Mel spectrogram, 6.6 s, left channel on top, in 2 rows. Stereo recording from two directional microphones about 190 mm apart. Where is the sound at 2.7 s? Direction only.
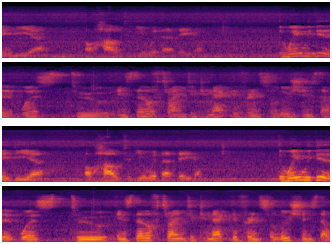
50° right (ahead or behind).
